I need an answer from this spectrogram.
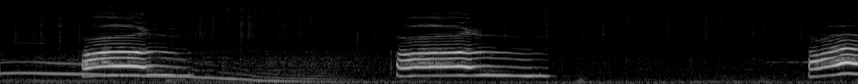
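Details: Stray cats in a midnight standoff over a backyard, each warning the other off: three loud drawn-out yowls separated by quieter gaps, the first ending in a long falling moan, the last starting abruptly.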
